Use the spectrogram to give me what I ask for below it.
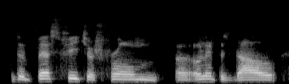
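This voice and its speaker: This man's voice sits at a medium pitch and stays monotone, with flat intonation. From Netherlands. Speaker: crypto project marketing manager. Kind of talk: interview Q&A. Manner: halting.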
